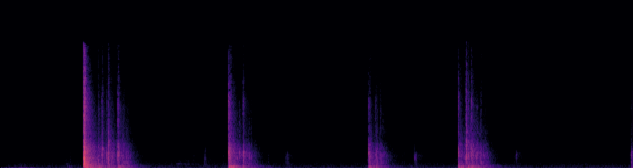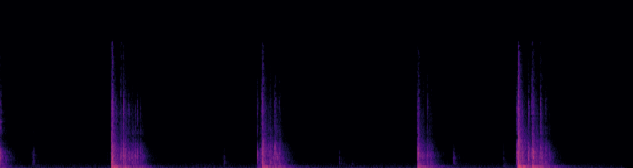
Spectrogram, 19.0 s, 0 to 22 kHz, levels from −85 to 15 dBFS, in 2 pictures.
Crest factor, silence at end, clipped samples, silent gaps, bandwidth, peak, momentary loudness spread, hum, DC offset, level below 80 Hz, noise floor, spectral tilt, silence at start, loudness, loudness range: 40 dB; 1.15 s; under 0.1%; none; 16 kHz; -2 dBFS; 25 LU; none; under 0.1%; -64 dBFS; -76 dBFS; -3.5 dB/octave; 0.3 s; -36 LUFS; 16 LU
